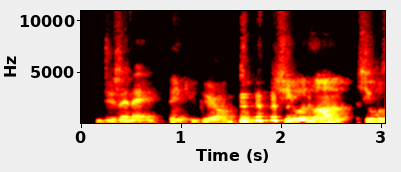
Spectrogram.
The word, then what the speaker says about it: DuVernay: and having discussions um I always say her name incorrectly incorrectly Ava Duvernay she's like Duvernay thank you girl she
